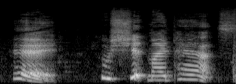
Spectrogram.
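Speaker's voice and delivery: very high, slow, drawn-out confused voice. Describing a picture sent last night, imitating a confused Biden. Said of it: "Biden all confused going".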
